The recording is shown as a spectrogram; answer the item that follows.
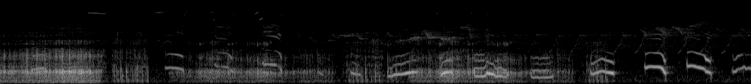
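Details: Grumpy wolf dad Lighthawk with his seven adorable, relentless pups; a harsh growl first, then a busy mix of snarling and many short, curving whimpers, ending in evenly spaced yelping whines about every half second.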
